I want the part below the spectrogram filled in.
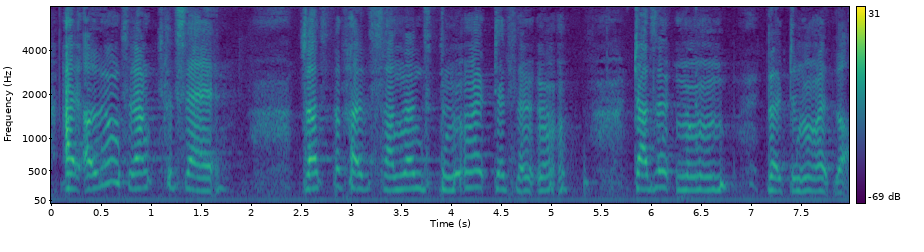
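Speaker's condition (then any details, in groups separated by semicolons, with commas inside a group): Moebius syndrome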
